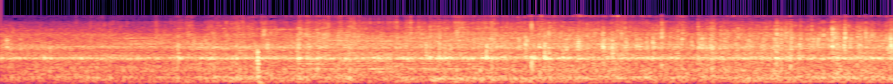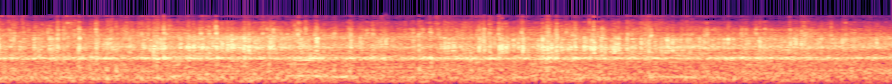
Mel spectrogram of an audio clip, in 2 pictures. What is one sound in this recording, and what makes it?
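Suitcase wheels roll and rattle along a hard floor in a large echoing hall.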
